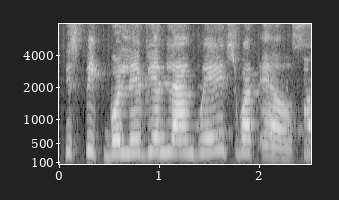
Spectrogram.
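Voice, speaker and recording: A woman's voice: high-pitched, unhurried, soft background music. A woman from the Philippines, hosting a casual interview in an effusive, affirming way. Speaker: interviewer, host.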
